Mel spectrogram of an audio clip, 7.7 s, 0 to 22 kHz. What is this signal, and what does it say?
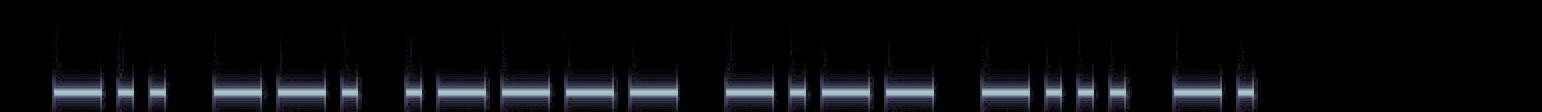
Morse code, heard as a keyed tone, about 15 wpm, 700 Hz. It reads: DG1YBN
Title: DXCC-100 Call Signs - 6 Characters - Repeated 2x - 15wpm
